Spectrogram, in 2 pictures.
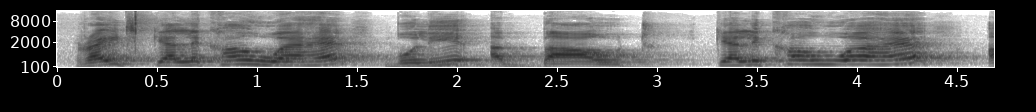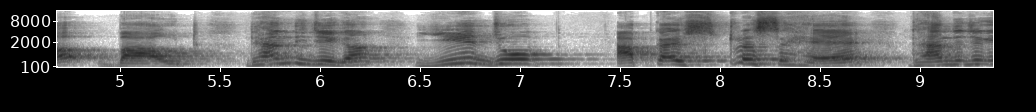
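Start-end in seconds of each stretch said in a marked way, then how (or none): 2.2-2.9 "about" slow, low, weight on "bout"; short "uh", then press on "bout" in "about"; stress on second syllable. Shown as a demonstration. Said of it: "उसके बगल वाले sound पे हम pressure देंगे". 4.5-5.4 "about" slow, low, weight on "bout"; short "uh", then press on "bout" in "about"; stress on second syllable. Shown as a demonstration. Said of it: "उसके बगल वाले sound पे हम प्रेशर देंगे".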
